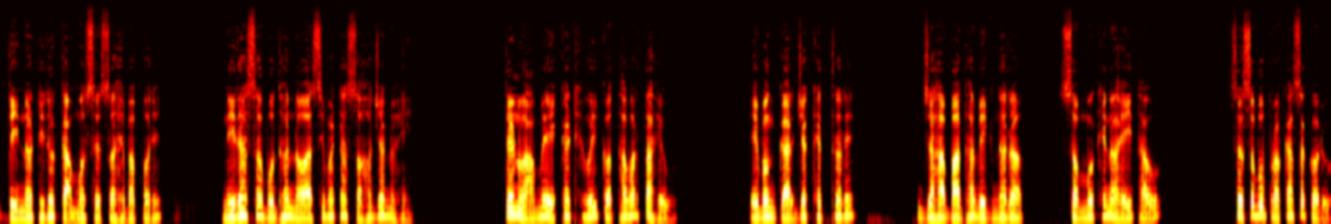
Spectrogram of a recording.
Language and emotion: Odia, sad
